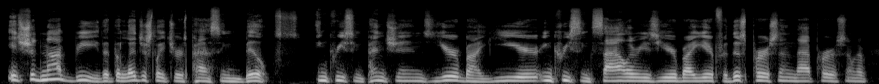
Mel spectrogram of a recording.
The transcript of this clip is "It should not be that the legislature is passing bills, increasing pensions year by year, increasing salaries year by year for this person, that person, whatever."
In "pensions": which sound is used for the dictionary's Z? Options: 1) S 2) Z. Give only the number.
2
